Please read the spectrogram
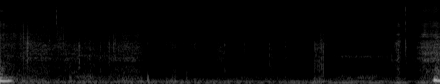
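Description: Faint rustling handling noise with a few soft ticks as a phone is moved in for a close-up, over a low steady hum.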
